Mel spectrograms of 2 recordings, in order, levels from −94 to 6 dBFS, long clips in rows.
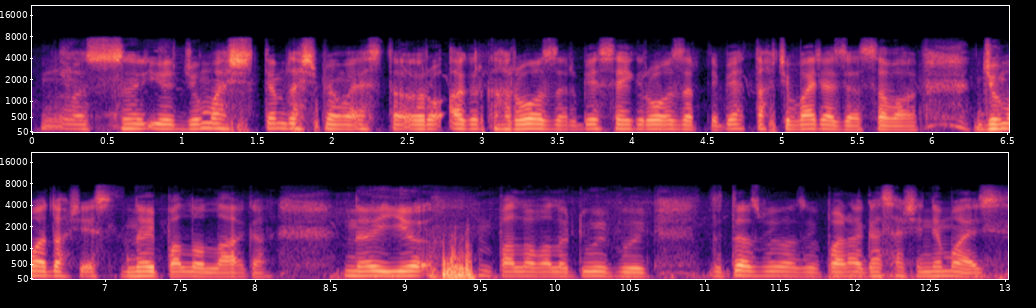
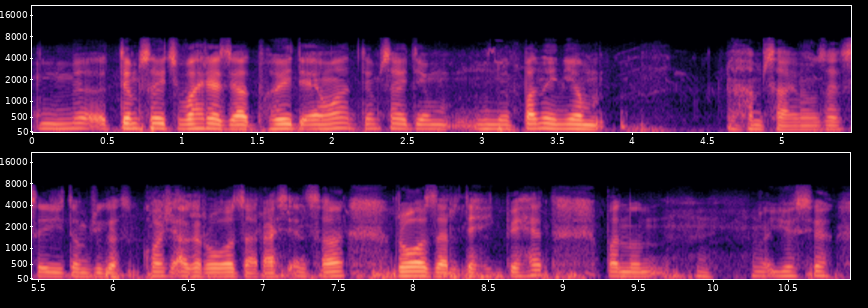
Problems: constant background noise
